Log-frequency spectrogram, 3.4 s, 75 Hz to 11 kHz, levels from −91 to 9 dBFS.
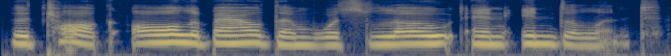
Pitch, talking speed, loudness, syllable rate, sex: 225 Hz, 160 wpm, -15 LUFS, 3.9 syllables/s, female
